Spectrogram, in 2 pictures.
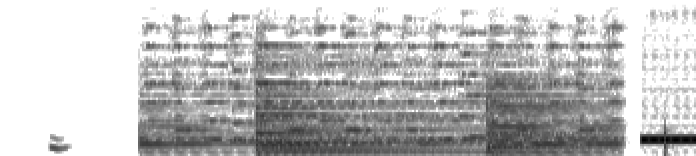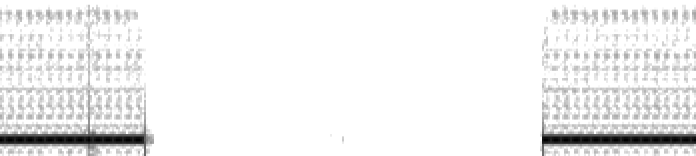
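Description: Telephone ringback tone on an office line while a call is transferred: a steady, mid-pitched electronic tone in two long bursts separated by a silent gap.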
